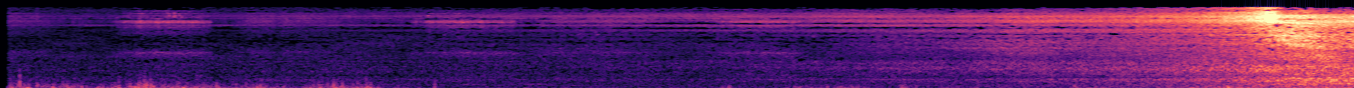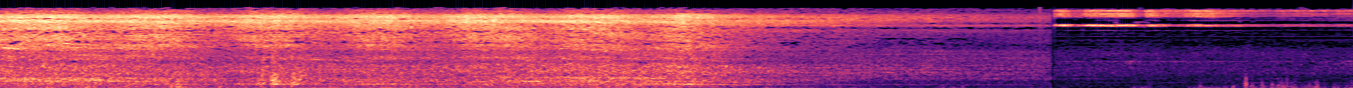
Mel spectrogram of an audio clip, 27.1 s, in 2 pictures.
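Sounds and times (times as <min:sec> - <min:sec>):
high-speed train passing: 0:00.3 - 0:27.0.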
